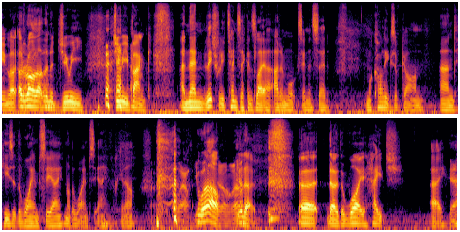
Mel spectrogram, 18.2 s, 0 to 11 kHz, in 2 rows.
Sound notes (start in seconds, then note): 12.1 laughs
